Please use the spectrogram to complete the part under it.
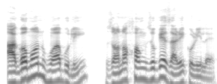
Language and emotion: Assamese, neutral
